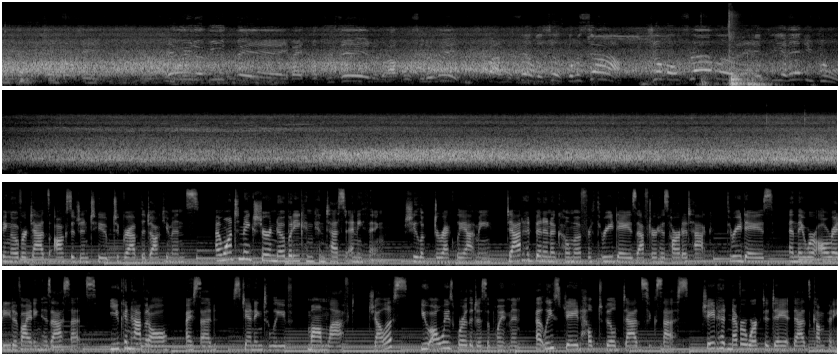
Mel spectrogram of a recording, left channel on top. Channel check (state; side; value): different; both; correlation 0.00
